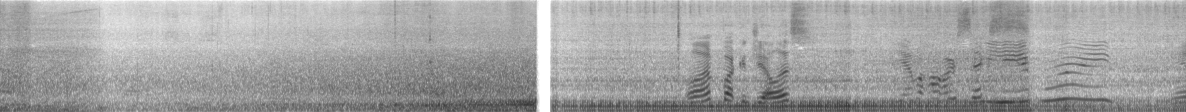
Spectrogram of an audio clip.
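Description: A motorcycle engine idles with a steady rumble.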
